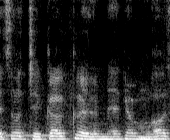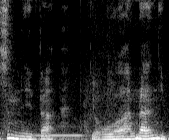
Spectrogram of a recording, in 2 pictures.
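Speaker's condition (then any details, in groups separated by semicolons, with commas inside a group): Parkinson's disease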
